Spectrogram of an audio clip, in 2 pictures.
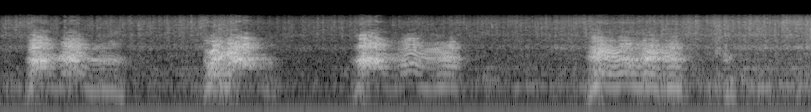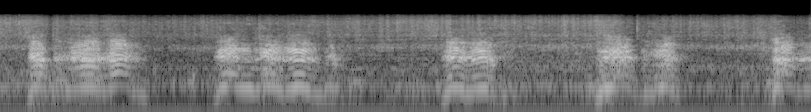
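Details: Scottish Terrier barking at a hose and nozzle being used in a front yard; clipped, harsh barks come in pairs and singles about once a second, some with a whiny rising edge between them.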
